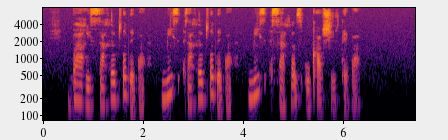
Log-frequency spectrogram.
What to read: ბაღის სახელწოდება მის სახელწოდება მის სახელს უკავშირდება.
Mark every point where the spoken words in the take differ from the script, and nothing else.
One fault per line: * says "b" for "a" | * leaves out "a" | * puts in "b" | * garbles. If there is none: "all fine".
all fine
